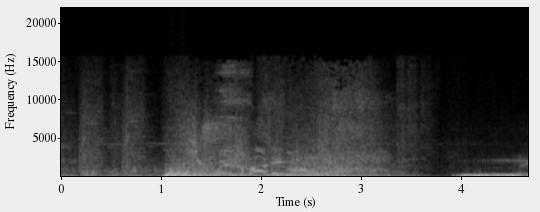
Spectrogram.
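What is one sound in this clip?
Fire roars and crackles as a spell bursts.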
